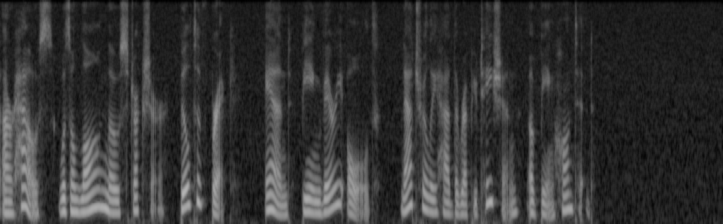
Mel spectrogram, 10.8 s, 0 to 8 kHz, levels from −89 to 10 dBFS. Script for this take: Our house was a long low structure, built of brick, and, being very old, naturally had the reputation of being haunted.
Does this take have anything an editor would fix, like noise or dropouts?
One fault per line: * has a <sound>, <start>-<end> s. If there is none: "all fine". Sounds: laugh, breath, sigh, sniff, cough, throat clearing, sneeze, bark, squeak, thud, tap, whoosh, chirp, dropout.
all fine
